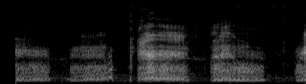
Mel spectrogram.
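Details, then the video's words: Five-week-old sheepadoodle puppy growling while play fighting indoors; four harsh, buzzy growls about half a second to a second long, separated by short pauses, the third loudest. "5 Week old Puppy Play Fighting"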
